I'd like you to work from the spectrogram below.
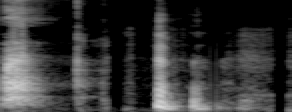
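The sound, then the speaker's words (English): A dog barks a few times, one sharp bark up front followed by a couple of shorter, softer yips and woofs in an uneven rhythm, with no talking. “My dog was chiming in saying he kind of likes the balanced schedule too.”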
